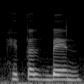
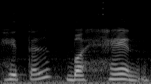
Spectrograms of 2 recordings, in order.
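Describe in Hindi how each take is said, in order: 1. दूसरा शब्द बिना ह की आवाज़ के बोला जाता है। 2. दूसरा शब्द ह की आवाज़ के साथ बोला जाता है। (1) "આપણે બોલીએ છીએ શું? બેન" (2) "ત્યાં હ આપણે બોલીએ છીએ"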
